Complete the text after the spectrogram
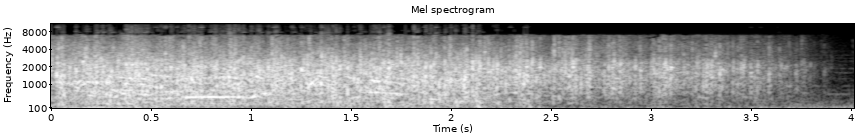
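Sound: applause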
